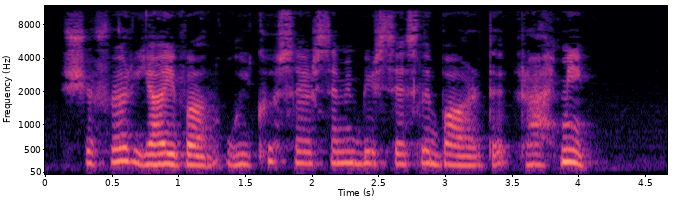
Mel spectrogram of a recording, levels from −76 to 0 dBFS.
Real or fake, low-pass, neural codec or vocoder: fake; 10.8 kHz; vocoder, 48 kHz, 128 mel bands, Vocos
